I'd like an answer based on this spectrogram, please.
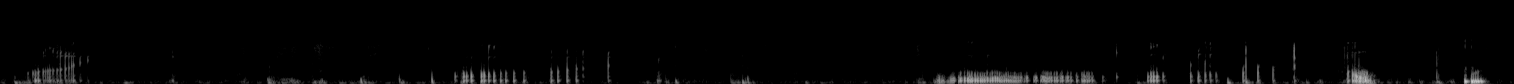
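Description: Irregular low gurgles and rumbles from the belly, some short and some drawn out, in a quiet room; ordinary hunger rumbling.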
